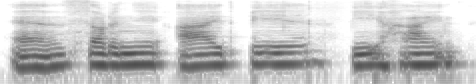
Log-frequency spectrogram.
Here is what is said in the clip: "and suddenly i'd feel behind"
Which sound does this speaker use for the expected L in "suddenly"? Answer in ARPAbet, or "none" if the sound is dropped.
none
